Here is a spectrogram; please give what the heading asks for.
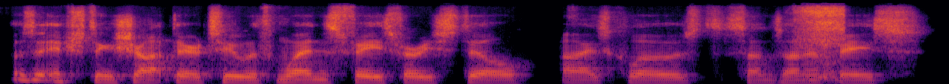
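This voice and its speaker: A man's voice: medium pitch, steady tone, moderate pace. A man, an author guest, chatting casually through a film commentary, laughing often and restarting his sentences.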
